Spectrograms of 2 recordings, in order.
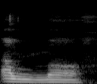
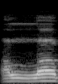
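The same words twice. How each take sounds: First: The l is heavy with a darkened vowel. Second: The l is light with a bright a vowel. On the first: The speaker calls it right. "আল্লাহ এইভাবে" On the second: The speaker calls it wrong. "আল্লাহ বলবো না আমরা"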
